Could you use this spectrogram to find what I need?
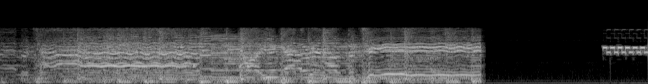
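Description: A telephone ringtone sounds for an incoming collection call: a loud, steady electronic melody plays for about five seconds, cuts off into silence, then starts again briefly at the end.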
